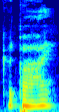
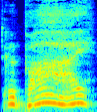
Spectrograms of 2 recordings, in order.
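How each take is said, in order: First: The voice sounds hopeful but defeated. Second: The voice sounds hopeful and believing. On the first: The goal seems unattainable. "Hopeful, yet crushed in the absolute massive task" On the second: The goal seems possible. "Put myself in that position as that character that can"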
